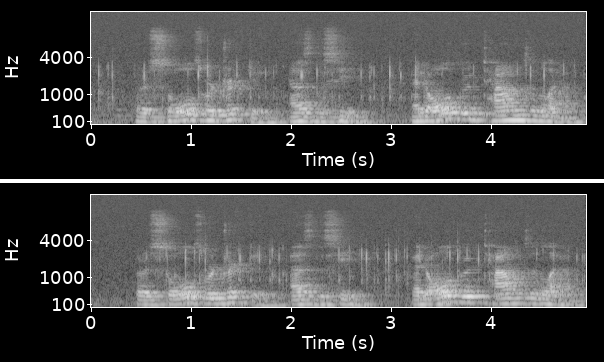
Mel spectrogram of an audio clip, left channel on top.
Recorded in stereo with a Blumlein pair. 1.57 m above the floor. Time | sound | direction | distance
0.5 | a man speaking | 40° left | 9 m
